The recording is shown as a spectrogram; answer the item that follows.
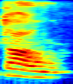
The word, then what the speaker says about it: тау: Например, если мы возьмем тау, да, последнее слово, ударение падает на у.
